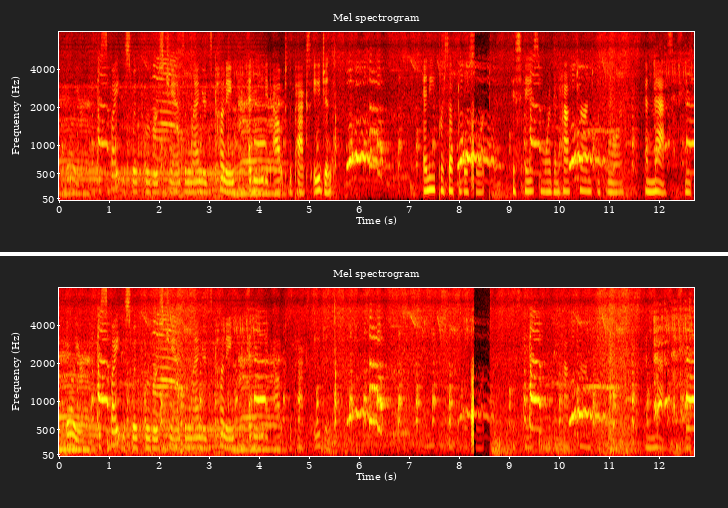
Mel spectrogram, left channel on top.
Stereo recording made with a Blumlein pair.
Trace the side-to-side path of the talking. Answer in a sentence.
In this clip you hear the talking move to the left.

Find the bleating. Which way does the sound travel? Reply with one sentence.
In this clip you hear the bleating move from right to left and back again.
